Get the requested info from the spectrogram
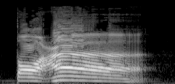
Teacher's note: Фатху произносим как гортанный звук а. И эту же фатху тянем в два шота за счет алифа без огласовки, это мат-таби'и.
